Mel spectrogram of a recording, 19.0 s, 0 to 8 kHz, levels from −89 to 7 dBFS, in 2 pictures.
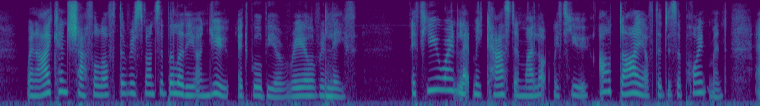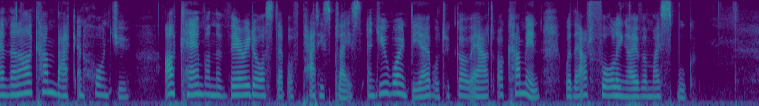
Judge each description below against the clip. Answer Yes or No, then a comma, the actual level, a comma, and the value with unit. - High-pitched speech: Yes, high, 215 Hz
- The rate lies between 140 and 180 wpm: No, average, 200 wpm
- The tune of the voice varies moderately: Yes, average, 3.9 semitones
